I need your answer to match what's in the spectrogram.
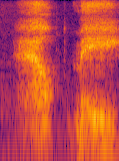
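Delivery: rasping, raspy, high woman's voice. A game narrator voices a woman reaching out her arms to passersby: raspy voice. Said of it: "you hear a raspy voice say".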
